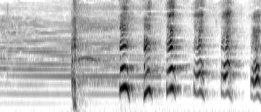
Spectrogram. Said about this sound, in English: The original rap air horn. Yes. Okay, play it. This is what I'm talking about. Ready?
